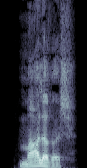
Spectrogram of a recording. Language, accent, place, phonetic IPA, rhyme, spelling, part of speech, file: German, Germany, Berlin, [ˈmaːləʁɪʃ], -aːləʁɪʃ, malerisch, adjective, De-malerisch.ogg
- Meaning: 1. painting; painterly 2. picturesque; scenic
